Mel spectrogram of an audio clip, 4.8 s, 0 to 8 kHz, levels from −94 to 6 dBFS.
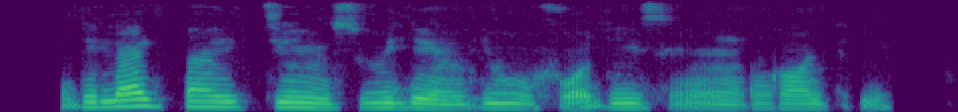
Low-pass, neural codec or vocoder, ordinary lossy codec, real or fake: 7.2 kHz; codec, 16 kHz, 4 kbps, FunCodec, trained on Chinese and English, 50 frames a second; none; fake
